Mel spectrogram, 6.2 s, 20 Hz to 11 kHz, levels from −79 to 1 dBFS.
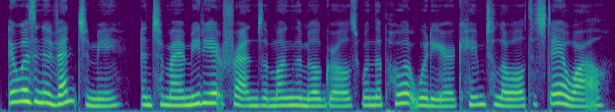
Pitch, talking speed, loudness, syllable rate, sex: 235 Hz, 245 wpm, -18 LUFS, 5.8 syllables/s, female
